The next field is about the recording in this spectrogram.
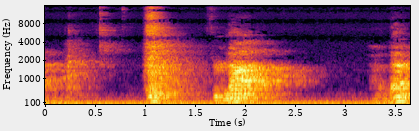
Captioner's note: blows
